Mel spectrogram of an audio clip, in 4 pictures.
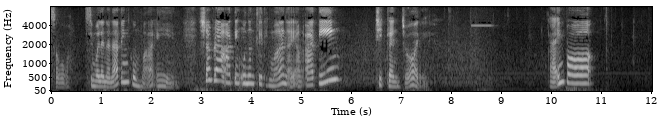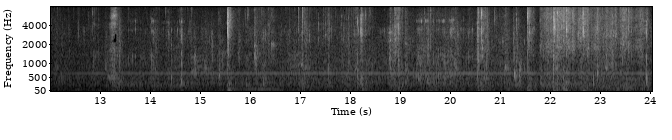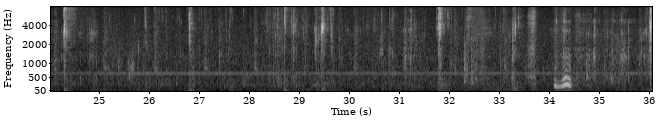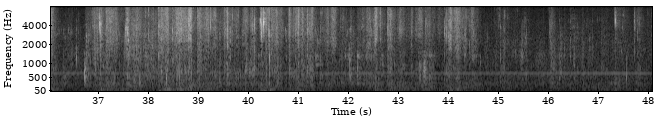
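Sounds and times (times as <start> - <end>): wet chewing: 11.0 - 33.8, 34.5 - 48.0
crunching fried chicken skin: 34.8 - 45.3.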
